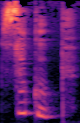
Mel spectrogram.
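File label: "soucoupe", French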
